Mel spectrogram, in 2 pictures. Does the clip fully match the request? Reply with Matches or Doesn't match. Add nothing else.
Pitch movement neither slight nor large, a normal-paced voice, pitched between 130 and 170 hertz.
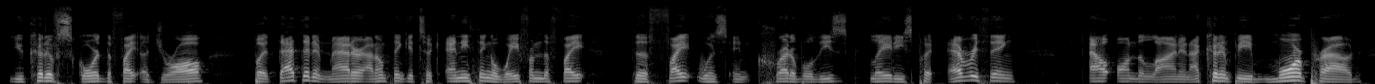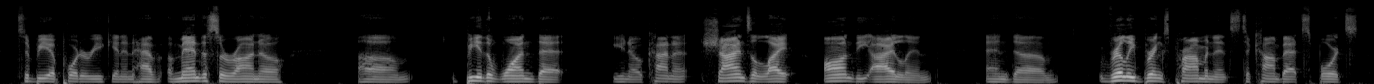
Matches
